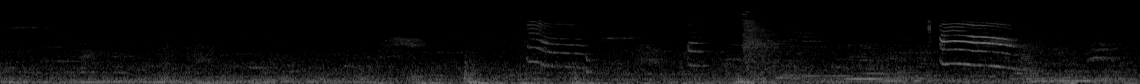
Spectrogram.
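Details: Domestic cat giving several short meows, harmonic calls falling in pitch, two clear ones in the second half, over steady low background rumble.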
